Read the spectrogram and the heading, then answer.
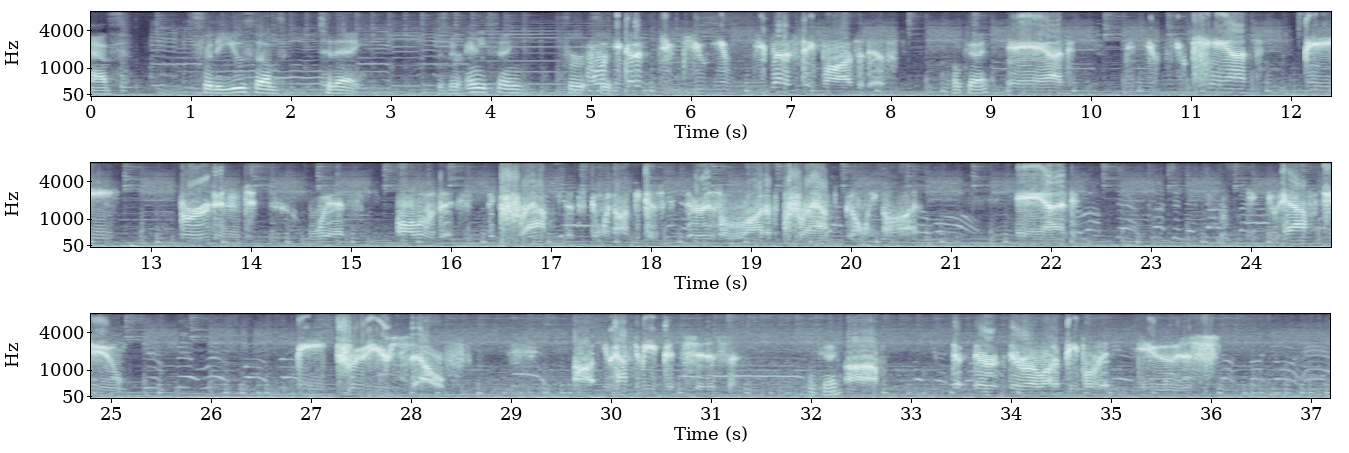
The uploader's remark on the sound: phone interview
